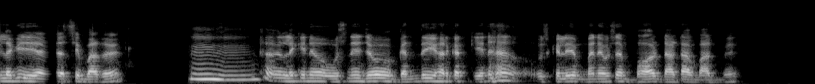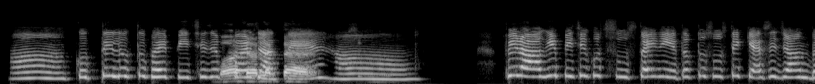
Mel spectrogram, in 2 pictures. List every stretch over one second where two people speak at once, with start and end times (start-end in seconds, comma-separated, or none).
10.3-12.1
